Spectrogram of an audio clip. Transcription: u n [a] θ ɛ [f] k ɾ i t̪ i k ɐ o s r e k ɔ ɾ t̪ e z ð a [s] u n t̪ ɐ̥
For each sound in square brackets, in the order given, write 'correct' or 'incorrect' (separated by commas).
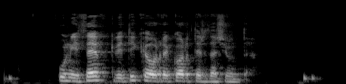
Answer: incorrect, correct, incorrect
